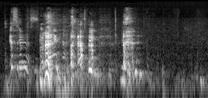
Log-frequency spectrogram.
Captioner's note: laughter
